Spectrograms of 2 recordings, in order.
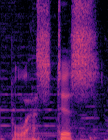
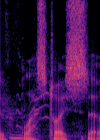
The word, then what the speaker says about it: Blastoise: probably supposed to be Blastis, because it's a tortoise, right? And the O-I-S-E ending was just mimicking the end of the word tortoise. Similar to Tortilding here, mimicking building and rhyming with it, instead of being two-wielding or something.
